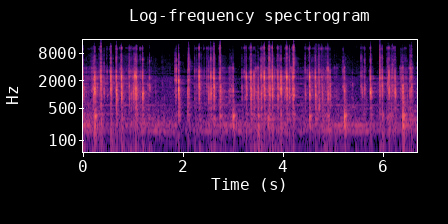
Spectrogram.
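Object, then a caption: Plastic mechanical computer keyboard. Fingertips type on a full-size black plastic mechanical computer keyboard with an RGB backlight. It makes a quick run of short, bright, clacky keystrokes with no low-end thump, broken by brief pauses partway through.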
